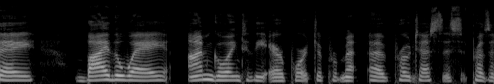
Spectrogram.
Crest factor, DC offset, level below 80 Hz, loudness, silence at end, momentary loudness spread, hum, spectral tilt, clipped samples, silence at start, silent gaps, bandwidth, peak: 18 dB; under 0.1%; -66 dBFS; -30 LUFS; 0 s; 10 LU; none; -5 dB/octave; under 0.1%; 0 s; none; 16.5 kHz; -12 dBFS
